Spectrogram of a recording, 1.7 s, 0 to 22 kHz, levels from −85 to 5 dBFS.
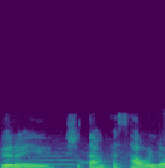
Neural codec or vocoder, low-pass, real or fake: none; 7.2 kHz; real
